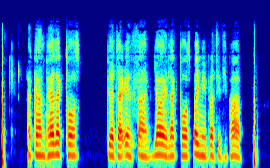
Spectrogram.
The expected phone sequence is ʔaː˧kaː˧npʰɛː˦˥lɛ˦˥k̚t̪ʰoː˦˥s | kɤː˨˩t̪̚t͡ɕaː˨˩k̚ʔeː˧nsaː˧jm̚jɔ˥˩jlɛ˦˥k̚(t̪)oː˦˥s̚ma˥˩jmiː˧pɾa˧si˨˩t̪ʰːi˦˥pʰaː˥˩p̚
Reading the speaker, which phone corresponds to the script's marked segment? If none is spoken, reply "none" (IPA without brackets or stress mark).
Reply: t̪ʰ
